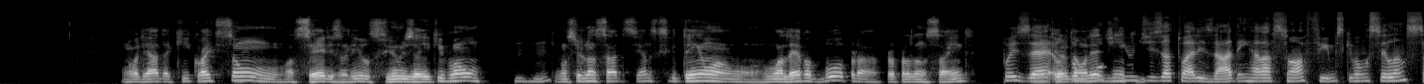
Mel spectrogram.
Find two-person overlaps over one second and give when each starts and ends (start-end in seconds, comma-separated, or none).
10.3-11.5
